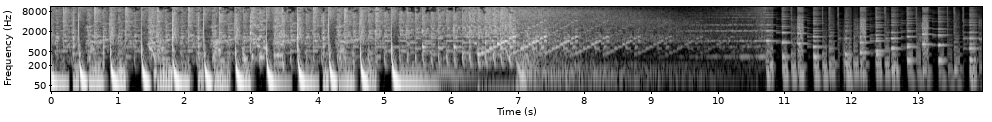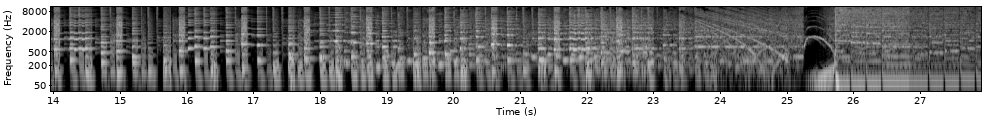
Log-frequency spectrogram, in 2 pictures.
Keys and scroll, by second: 5.3 ctrl+s.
